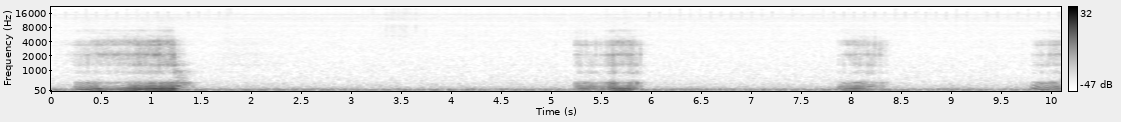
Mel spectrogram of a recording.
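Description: Low rattling snores on breaths in, about four in ten seconds, with quiet pauses between; ordinary snoring in sleep.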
